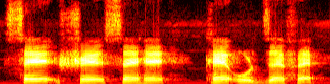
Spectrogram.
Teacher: उच्चारण अवयव इतनी निकटता पर आ जाते हैं कि बीच का मार्ग छोटा हो जाता है तब वायु उनसे घर्षण करती हुई निकलती है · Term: संघर्षी व्यंजन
